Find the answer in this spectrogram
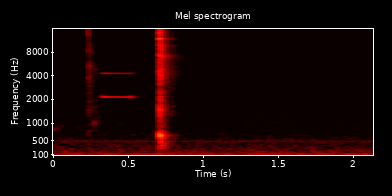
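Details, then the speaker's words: Brief electronic beep then a sharp click as a Puritan Bennett 560 home ventilator powers on with the alarm control button held down to enter the setup menu; otherwise quiet room. "To do that, I need to push the alarm control button while I turn the unit on at the same time. So I'm going to hold this down, turn it on and back,"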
